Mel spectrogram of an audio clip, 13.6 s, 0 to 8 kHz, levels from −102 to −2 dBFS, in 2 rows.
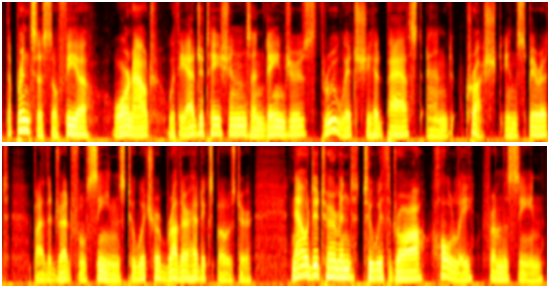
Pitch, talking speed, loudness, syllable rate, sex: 110 Hz, 165 wpm, -20 LUFS, 4.8 syllables/s, male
